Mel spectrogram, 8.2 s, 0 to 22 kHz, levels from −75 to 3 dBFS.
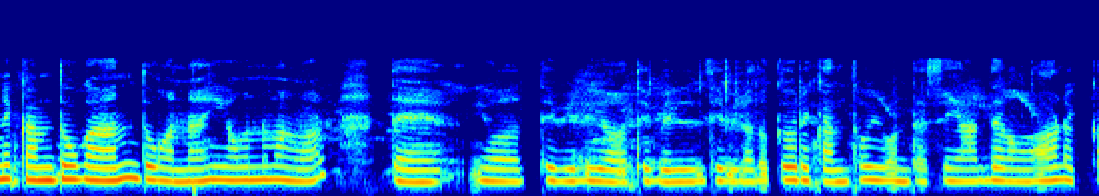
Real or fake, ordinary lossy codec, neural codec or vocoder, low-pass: real; MP3, 64 kbps; none; 7.2 kHz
